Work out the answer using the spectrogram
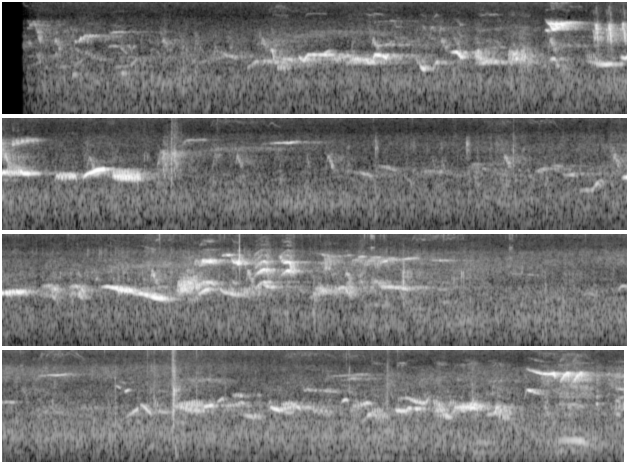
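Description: Songbirds singing in quick chirping phrases that come in three spells, over a steady background hiss.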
